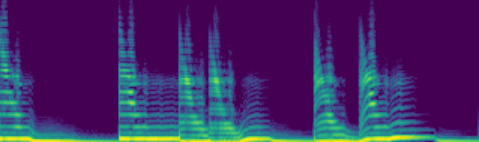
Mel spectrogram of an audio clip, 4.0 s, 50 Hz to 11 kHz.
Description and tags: DeepBassloop8 LC 120bpm
Electronic Bass loop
